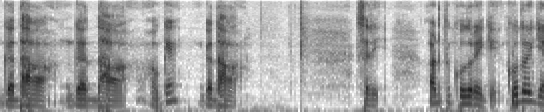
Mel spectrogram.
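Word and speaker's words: गधा: சரி, அடுத்து வந்து கழுதைக்கு வந்து என்ன சொல்லுவாங்க அப்படின்னா வந்து கதா. சரிங்களா? இதில் நீங்கள் பார்த்தீங்கன்னா தமிழ் வார்த்தைக்கும் நான் ப்ரொனவுன்ஸ் பண்ணுற வார்த்தைக்கும் வித்தியாசங்கள் நிறைய வரும். இங்கே கதா அப்படின்னு வரும், ஆனால் ப்ரொனவுன்சியேஷன் வந்து கதா.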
